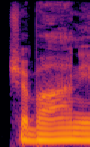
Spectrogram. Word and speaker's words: Siobhan: And I don't know if I care about the daughter and her breakup, you know, Siobhan. – Yeah. – Did I say that right? – Siobhan, yeah.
